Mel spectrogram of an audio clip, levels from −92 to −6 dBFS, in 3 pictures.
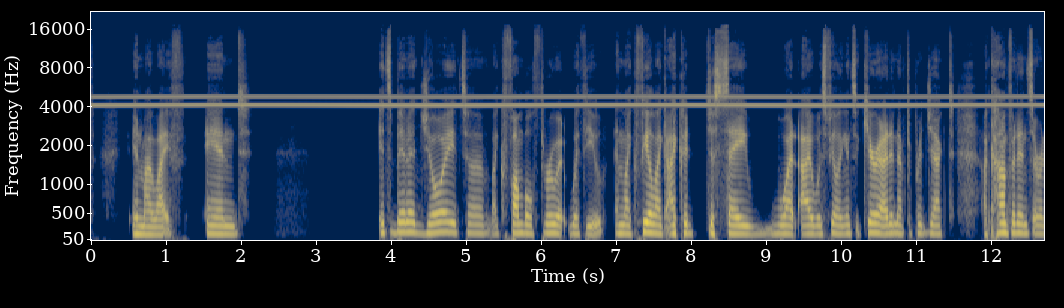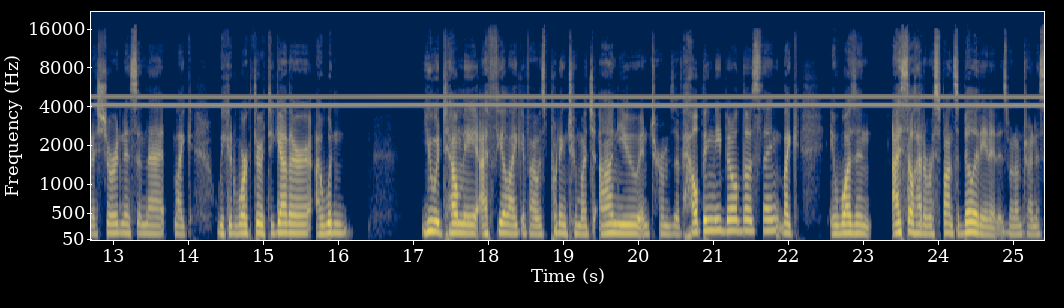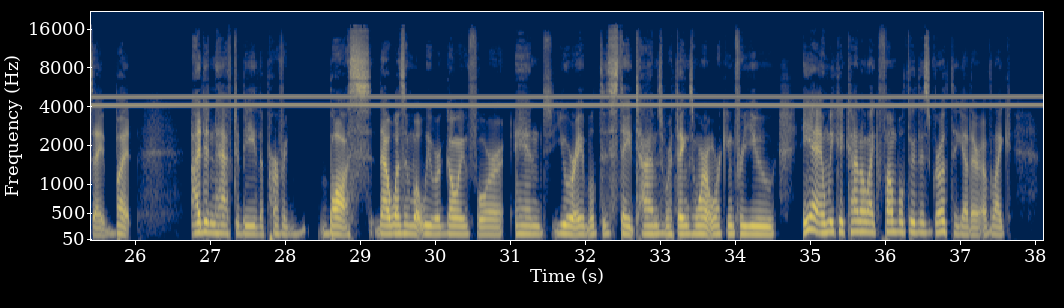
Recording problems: high-pitched whine; loud; throughout; 4 kHz, 8 dB below the speech

